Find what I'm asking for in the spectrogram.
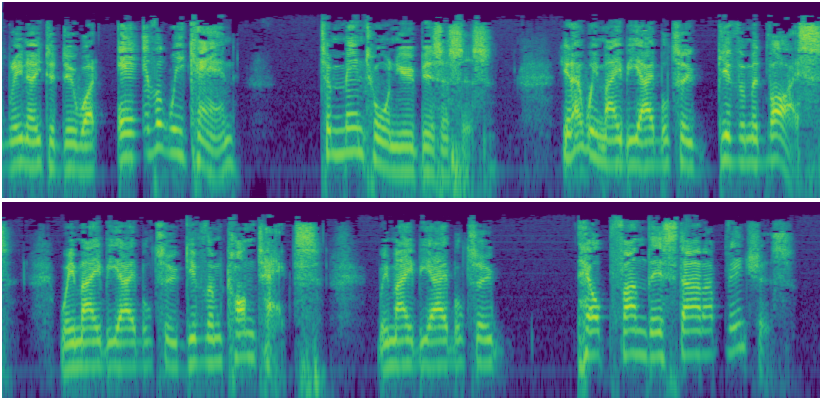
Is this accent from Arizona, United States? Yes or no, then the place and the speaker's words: no; Los Angeles, California, United States; Broadcasting tonight from my hometown of Los Angeles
